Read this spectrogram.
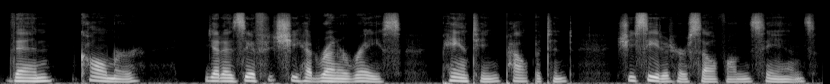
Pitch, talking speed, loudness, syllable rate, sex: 145 Hz, 130 wpm, -18 LUFS, 3.7 syllables/s, female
